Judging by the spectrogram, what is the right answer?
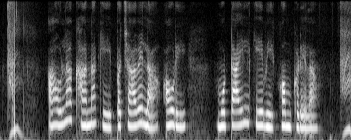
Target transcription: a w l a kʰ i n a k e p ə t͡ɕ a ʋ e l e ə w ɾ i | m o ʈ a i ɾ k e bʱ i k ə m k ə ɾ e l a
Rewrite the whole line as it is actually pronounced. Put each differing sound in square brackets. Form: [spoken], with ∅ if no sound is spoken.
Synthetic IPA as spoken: a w l a kʰ [a] n a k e p ə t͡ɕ a ʋ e l [a] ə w [ɽ] i | m o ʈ a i [l] k e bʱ i k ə m k ə [ɽ] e l a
